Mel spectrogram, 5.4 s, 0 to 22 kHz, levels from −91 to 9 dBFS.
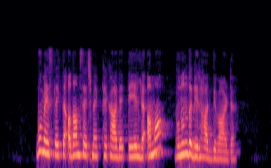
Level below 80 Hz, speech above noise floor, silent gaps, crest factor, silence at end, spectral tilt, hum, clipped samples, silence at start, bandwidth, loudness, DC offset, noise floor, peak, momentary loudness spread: -60 dBFS; 61 dB; none; 16 dB; 0.7 s; -7.5 dB/octave; none; under 0.1%; 0.75 s; 7.6 kHz; -17 LUFS; under 0.1%; -77 dBFS; -2 dBFS; 10 LU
